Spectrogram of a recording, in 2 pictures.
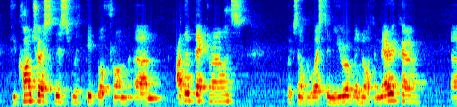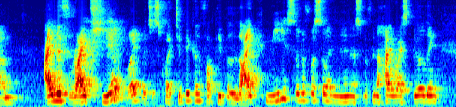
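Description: A man with a high pitch and ordinary pitch variation talks at a fairly quick pace, his loudness swinging widely in a room with audible echo. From Germany. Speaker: computational social scientist. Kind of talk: keynote lecture. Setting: conference stage with audience. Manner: frequent fillers and hesitations. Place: classroom.

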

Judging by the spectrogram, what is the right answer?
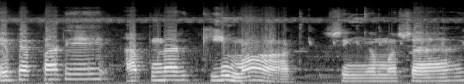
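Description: In a cartoonish character voice at a middle pitch, the speaker goes at a fairly slow pace against clear background noise. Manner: wheedling, sly.

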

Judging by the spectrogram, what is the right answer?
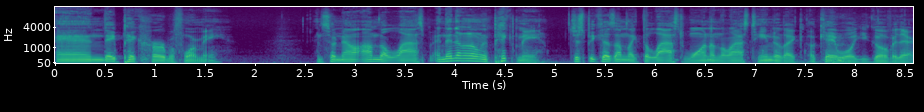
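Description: A man with an American accent, fairly low pitch, ordinary pitch variation and a very fast pace, in a dry sound with no echo and a quiet background. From US Midwest. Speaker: author and podcaster, former athlete; podcaster. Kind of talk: interview conversation. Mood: reflective personal storytelling. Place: studio.

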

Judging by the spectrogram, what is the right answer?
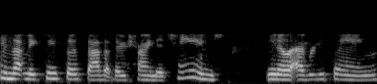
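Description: Moderate pace and ordinary pitch variation over a quiet background. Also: woman. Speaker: university alumnus. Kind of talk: casual group conversation. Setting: video call. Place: home room. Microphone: video call.

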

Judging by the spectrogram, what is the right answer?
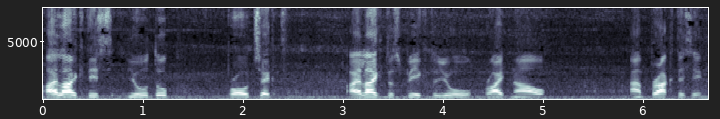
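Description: A man talks at a very slow pace with a Finnish accent and lively intonation. The sound is dry with no echo, with light background noise. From Finland. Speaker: vlogger learning English. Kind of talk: casual vlog monologue. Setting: outdoors at a dog park. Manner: halting, many fillers and repetitions. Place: street. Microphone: phone near.

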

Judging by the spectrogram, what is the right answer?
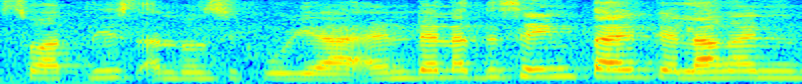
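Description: The voice belongs to a woman and is high. Her intonation remains fairly even. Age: 30s. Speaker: vlogger. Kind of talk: casual vlog chat. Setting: in a car.

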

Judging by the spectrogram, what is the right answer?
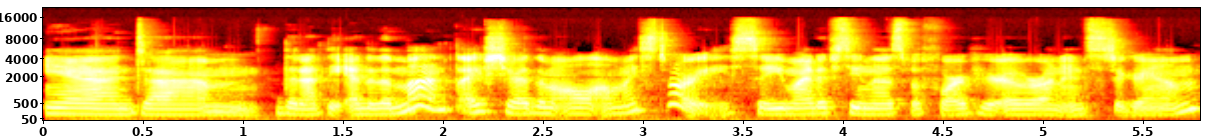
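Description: With an American accent, a woman talks at a very fast pace, with hardly any pauses and very even loudness. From US West Coast. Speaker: watercolor artist and YouTuber. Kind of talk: live stream painting tutorial.

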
